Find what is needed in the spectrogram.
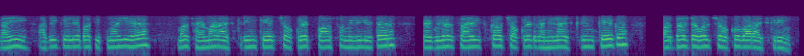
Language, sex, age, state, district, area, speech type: Urdu, male, 18-30, Maharashtra, Nashik, urban, conversation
